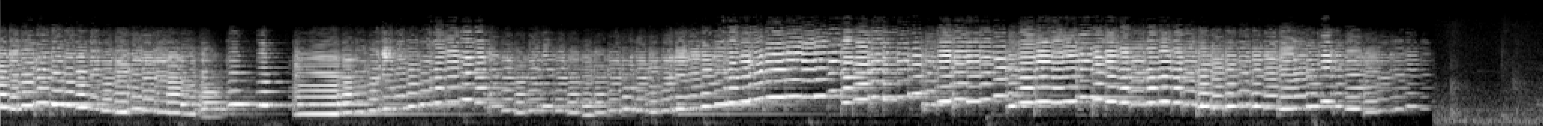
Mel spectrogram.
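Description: Background music: a solo violin playing a fast melody in quick runs of notes that climb and fall, cutting off shortly before the end.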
